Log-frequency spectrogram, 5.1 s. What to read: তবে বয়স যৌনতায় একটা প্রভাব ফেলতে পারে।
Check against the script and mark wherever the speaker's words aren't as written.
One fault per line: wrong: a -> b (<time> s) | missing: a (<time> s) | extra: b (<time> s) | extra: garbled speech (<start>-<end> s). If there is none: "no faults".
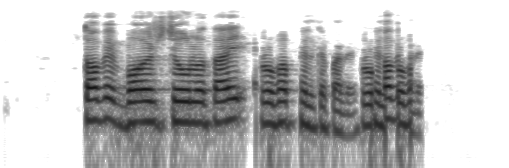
missing: একটা (2.4 s)
extra: garbled speech (3.6-4.2 s)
